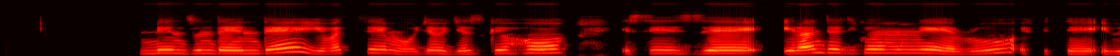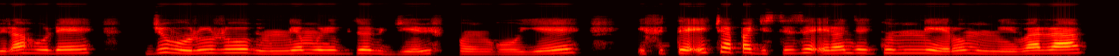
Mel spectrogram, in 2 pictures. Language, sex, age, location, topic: Kinyarwanda, female, 50+, Kigali, finance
